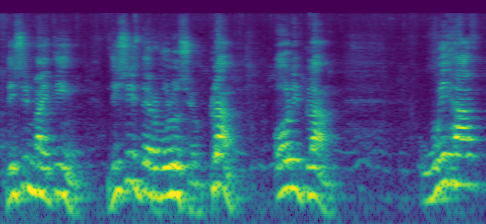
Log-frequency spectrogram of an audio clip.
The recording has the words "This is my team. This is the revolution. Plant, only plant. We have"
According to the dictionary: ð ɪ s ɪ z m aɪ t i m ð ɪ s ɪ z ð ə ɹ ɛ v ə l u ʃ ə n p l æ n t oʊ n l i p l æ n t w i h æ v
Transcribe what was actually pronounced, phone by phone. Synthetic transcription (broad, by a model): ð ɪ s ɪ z m aɪ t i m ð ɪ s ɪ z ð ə ɹ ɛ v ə l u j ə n p l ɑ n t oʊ l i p l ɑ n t w i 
